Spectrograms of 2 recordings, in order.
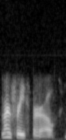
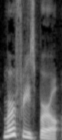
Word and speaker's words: Murfreesboro: Tell me how to exactly say your town. I want to pronounce it perfectly. – Murfreesboro. – Murfreesboro. Okay, I came close.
